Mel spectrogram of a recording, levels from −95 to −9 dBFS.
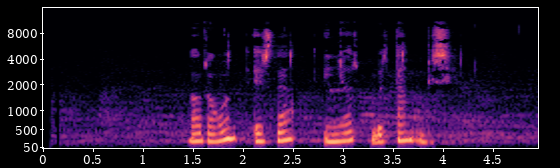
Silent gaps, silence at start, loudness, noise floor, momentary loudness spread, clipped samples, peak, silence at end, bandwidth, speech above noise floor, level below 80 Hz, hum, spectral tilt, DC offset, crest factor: none; 1.45 s; -28 LUFS; -60 dBFS; 8 LU; under 0.1%; -12 dBFS; 0.9 s; 9.8 kHz; 33 dB; -80 dBFS; none; -6 dB/octave; under 0.1%; 18 dB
